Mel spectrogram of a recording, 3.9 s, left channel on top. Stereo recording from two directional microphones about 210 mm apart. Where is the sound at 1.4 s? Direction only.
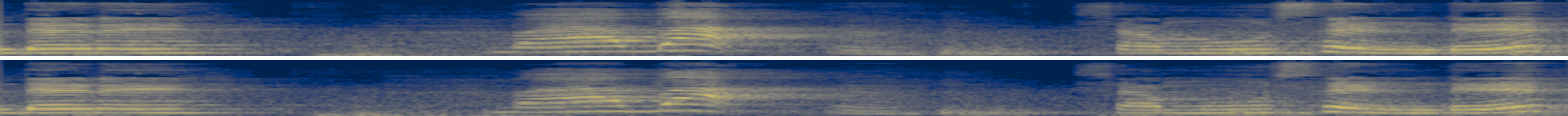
20° left (ahead or behind).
